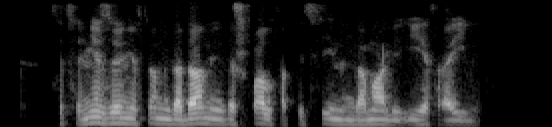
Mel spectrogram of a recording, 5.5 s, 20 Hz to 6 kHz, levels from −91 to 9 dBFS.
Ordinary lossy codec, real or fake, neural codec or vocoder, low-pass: Opus, 24 kbps; real; none; 5.4 kHz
